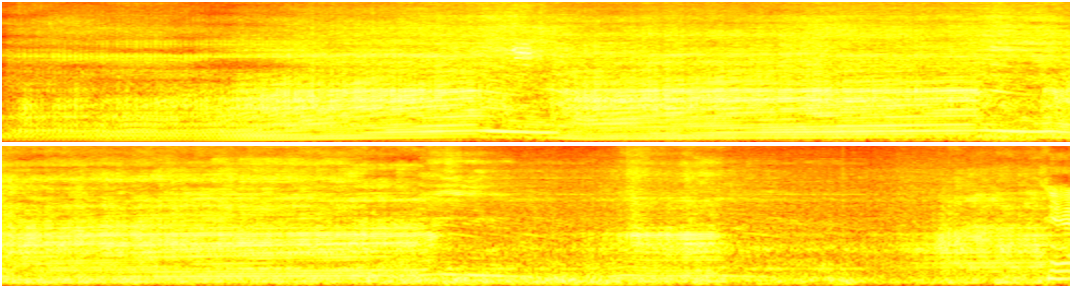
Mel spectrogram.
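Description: A Suzuki Gixxer SF motorcycle pulls away from a standstill in neutral, its engine revving up loudly and climbing in pitch through several gear changes, with brief dips at each shift.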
